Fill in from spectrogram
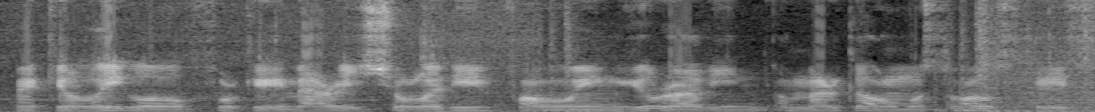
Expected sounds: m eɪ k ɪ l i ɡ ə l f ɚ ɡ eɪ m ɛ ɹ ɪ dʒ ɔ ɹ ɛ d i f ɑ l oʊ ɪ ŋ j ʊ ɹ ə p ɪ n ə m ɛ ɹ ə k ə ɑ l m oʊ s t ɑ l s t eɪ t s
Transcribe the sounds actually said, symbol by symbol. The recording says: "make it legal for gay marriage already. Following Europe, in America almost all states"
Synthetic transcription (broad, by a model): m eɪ k ɪ l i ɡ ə l f ɚ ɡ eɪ m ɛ ɹ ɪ ʃ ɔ l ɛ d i f ɑ l oʊ ɪ ŋ j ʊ ɹ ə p ɪ n ə m ɛ ɹ ə k ə ɑ l m oʊ s t ɑ l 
